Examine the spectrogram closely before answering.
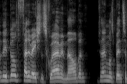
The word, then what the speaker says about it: Melbourne: Oh, they build Federation Square in Melbourne. If anyone's been to Melbourne and knows how to pronounce it right, it's Melbourne, not Melbourne.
